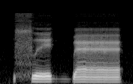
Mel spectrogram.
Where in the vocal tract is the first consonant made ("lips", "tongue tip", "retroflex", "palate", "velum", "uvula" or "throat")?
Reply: tongue tip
